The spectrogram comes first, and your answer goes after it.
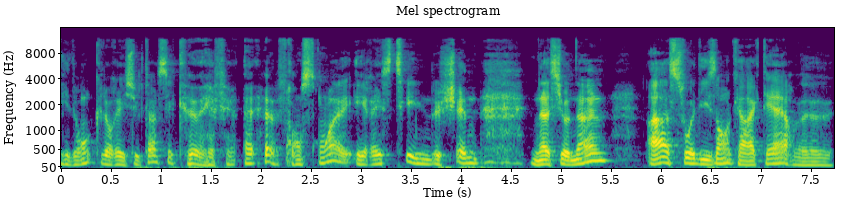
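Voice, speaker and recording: The man talks at a very slow pace with a medium pitch. His intonation is lively and his voice is somewhat breathy. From North Africa (French Algeria), Corsican family. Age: 70s. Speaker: veteran journalist. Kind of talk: interview. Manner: hesitant, many fillers and repetitions.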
